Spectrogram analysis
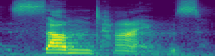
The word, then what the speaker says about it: sometimes: 1st syllable stress here, sometimes. And I have to say that a lot of these words, it's the stress that gets pronounced incorrectly and vowels. That tends to be the hardest part on these words. So sometimes we get that long I in times.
